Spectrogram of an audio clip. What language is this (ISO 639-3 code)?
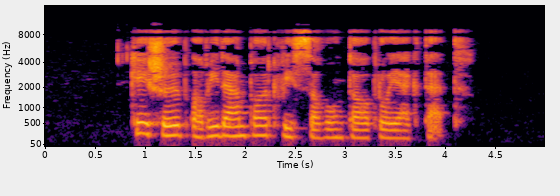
hun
